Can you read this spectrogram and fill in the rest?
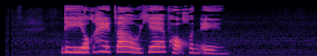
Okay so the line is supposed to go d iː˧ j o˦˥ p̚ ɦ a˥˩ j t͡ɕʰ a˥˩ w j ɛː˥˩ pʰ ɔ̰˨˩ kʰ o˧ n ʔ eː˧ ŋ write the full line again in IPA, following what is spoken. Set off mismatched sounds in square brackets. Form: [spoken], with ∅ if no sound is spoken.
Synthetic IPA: d iː˧ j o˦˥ [k̚] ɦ a˥˩ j [t͡ɕ] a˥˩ w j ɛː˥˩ pʰ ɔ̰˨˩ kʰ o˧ n ʔ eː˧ ŋ

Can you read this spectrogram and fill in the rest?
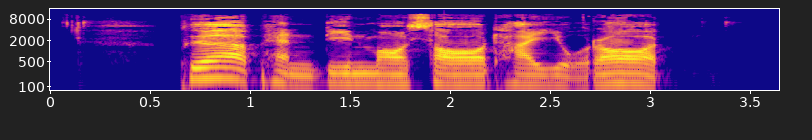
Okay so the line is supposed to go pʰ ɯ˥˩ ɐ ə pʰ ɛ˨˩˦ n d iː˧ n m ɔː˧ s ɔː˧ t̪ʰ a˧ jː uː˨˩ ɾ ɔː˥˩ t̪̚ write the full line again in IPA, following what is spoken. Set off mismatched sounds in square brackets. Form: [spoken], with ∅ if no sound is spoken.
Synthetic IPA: pʰ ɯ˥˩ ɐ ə pʰ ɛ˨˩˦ n d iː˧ n m ɔː˧ s ɔː˧ t̪ʰ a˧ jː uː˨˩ ɾ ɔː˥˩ t̪̚

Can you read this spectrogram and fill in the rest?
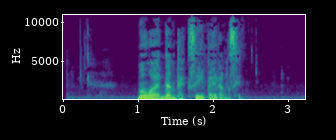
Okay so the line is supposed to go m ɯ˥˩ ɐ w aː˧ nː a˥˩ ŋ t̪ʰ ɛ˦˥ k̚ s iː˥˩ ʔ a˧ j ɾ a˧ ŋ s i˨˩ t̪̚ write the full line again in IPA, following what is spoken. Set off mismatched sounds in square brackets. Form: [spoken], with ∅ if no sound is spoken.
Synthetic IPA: m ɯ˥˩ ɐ w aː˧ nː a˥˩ ŋ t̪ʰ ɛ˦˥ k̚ s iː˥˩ [p] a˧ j ɾ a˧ ŋ s i˨˩ t̪̚

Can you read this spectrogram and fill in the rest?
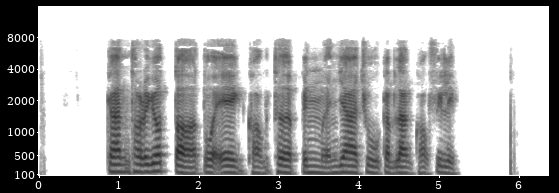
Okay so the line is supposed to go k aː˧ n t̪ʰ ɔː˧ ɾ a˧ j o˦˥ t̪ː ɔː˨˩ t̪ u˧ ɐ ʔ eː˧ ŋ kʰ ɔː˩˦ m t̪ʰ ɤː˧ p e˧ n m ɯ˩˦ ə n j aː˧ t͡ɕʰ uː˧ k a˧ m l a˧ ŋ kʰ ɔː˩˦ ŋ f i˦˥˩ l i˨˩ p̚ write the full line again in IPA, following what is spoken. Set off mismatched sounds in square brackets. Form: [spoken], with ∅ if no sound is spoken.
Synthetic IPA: k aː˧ n t̪ʰ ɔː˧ ɾ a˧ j o˦˥ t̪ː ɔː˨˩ t̪ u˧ ɐ ʔ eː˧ ŋ kʰ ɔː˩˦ [ŋ] t̪ʰ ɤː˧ p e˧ n m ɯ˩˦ ə n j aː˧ t͡ɕʰ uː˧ k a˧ m l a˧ ŋ kʰ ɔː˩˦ ŋ f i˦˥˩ l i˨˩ p̚

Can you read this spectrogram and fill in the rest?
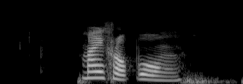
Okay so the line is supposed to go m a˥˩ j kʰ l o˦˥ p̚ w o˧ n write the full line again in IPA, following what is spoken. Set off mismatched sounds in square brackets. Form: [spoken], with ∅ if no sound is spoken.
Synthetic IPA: m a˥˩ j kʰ [ɾ] o˦˥ p̚ w o˧ [ŋ]

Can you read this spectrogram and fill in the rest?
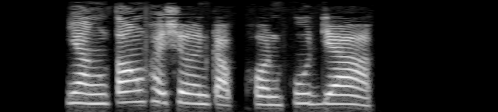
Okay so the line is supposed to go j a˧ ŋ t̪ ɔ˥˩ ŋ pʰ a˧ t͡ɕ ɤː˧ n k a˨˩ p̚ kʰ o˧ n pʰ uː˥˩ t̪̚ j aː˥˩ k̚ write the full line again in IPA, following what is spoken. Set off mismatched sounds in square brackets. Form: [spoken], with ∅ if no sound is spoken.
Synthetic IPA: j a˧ ŋ t̪ ɔ˥˩ ŋ pʰ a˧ [t͡ɕʰ] ɤː˧ n k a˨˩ p̚ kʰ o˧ n pʰ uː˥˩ t̪̚ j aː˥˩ k̚

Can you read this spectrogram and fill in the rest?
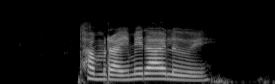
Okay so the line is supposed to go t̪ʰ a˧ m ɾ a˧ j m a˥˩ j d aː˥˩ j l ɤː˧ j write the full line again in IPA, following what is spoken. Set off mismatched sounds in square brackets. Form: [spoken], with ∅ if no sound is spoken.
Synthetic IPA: t̪ʰ a˧ m ɾ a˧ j m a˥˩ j d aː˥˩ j l ɤː˧ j

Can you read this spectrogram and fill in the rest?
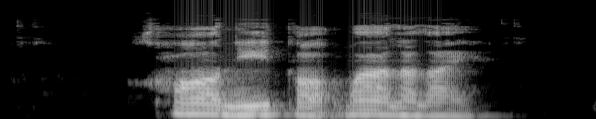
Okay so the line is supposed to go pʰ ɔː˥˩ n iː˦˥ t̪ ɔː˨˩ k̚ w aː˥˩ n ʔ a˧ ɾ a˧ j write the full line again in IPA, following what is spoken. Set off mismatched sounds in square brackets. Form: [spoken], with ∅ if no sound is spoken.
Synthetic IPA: [kʰ] ɔː˥˩ n iː˦˥ t̪ ɔː˨˩ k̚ w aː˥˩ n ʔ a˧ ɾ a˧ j

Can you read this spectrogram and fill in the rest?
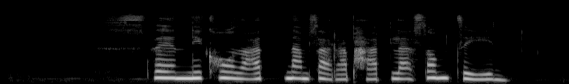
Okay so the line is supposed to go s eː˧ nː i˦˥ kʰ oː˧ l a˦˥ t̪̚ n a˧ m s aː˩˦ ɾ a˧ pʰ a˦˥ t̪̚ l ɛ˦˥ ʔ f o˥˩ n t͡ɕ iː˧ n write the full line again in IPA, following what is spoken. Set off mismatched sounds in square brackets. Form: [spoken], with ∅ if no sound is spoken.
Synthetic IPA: s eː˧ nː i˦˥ kʰ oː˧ l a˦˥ t̪̚ n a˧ m s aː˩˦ ɾ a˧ pʰ a˦˥ t̪̚ l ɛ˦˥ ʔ [s] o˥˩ [m] t͡ɕ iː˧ n

